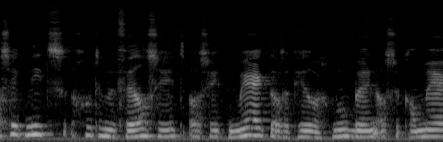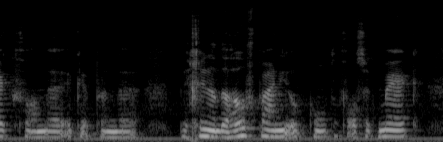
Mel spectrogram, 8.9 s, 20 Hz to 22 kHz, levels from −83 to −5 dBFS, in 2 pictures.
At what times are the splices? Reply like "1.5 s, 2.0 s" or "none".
none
